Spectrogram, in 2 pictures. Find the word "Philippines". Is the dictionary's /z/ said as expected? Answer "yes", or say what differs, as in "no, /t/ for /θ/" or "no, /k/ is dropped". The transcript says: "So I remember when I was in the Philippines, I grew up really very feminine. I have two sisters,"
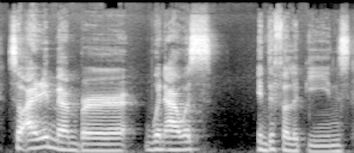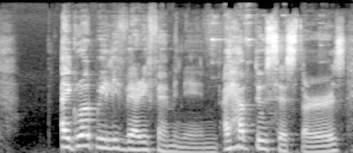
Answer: no, /s/ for /z/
